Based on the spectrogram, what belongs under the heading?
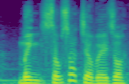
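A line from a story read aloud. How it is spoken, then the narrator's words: Loud shout. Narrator (Vietnamese): Y hét to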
